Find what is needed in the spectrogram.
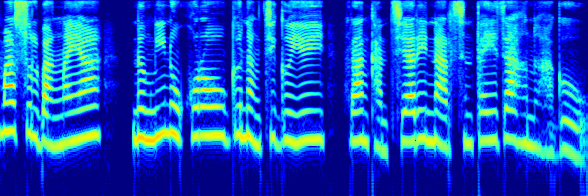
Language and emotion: Bodo, fearful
